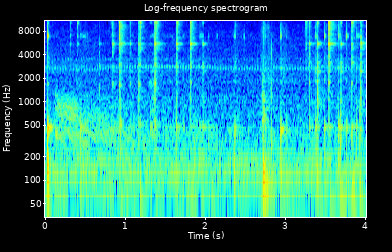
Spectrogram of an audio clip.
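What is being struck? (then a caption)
Glass beer mug. An empty, clear, dimpled glass beer mug is held and tilted by hand while long nails tap its base and sides. A loose series of short, bright clinks and ticks comes irregularly over a faint low hum, with the taps bunching closer together near the end. The clearest tap lands right at the close.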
